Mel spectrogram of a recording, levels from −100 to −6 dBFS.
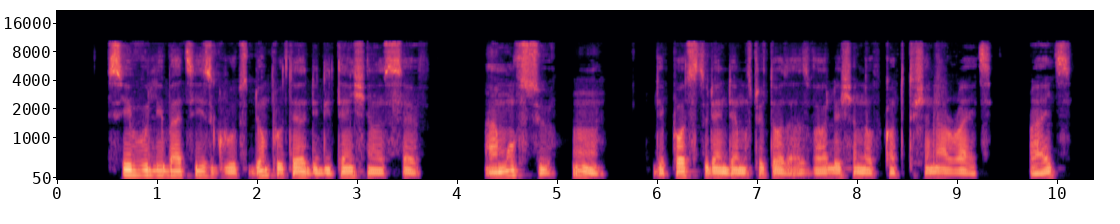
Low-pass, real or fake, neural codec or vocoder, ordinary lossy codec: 9.9 kHz; real; none; none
